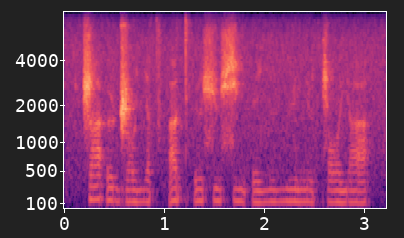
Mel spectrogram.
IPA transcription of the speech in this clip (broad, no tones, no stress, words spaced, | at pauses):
ʈ͡ʂaʔø ɖ͡ʐɔʎa t͡sʼatʲʔøɕy ɕiʔeʎy ʎynʲɔ cɔja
